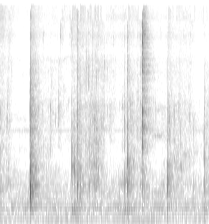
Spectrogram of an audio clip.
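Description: Beef being mixed by hand with an egg white marinade for a stir-fry, giving a handful of soft, wet squelches and light bowl taps spaced about half a second apart, fairly quiet and close.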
